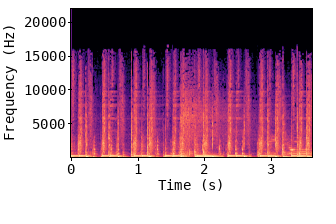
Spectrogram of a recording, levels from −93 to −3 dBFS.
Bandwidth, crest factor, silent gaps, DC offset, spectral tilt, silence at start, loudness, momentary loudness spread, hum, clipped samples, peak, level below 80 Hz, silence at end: 16.5 kHz; 14 dB; none; under 0.1%; -5 dB/octave; 0 s; -15 LUFS; 3 LU; none; under 0.1%; 0 dBFS; -24 dBFS; 0 s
